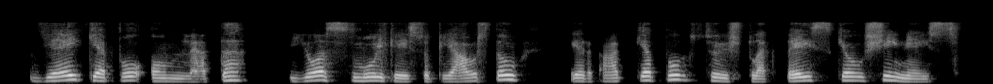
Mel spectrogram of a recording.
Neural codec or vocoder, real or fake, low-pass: codec, 16 kHz, 1.1 kbps, Voila-Tokenizer; fake; 7.2 kHz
